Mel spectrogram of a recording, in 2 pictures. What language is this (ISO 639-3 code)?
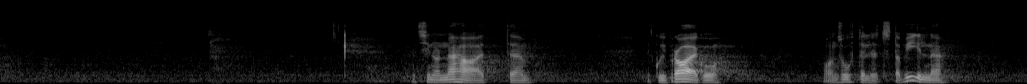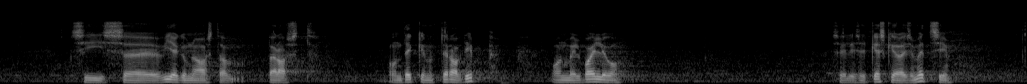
est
